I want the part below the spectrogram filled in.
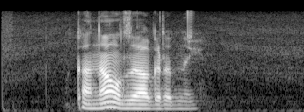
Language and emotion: Russian, neutral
